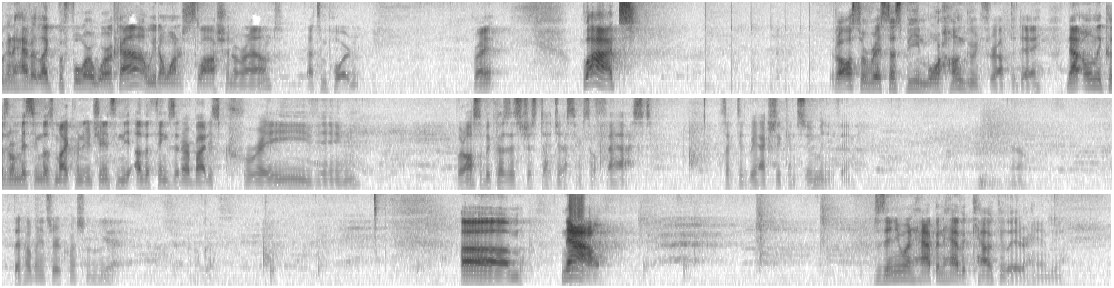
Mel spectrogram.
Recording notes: Recorded live from a seminar hosted in Ann Arbor, MI.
